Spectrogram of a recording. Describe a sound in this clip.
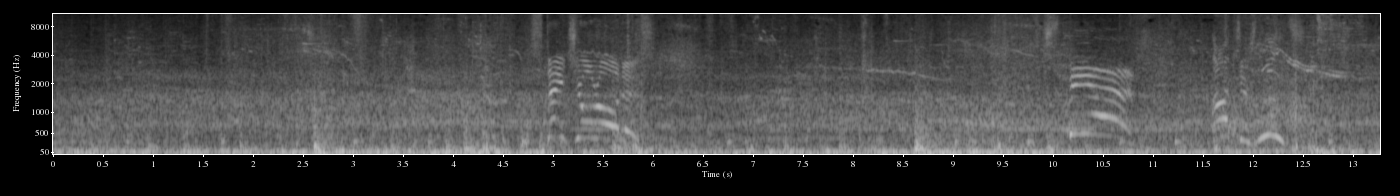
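A large battle roars steadily with clashing weapons and shouting soldiers.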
